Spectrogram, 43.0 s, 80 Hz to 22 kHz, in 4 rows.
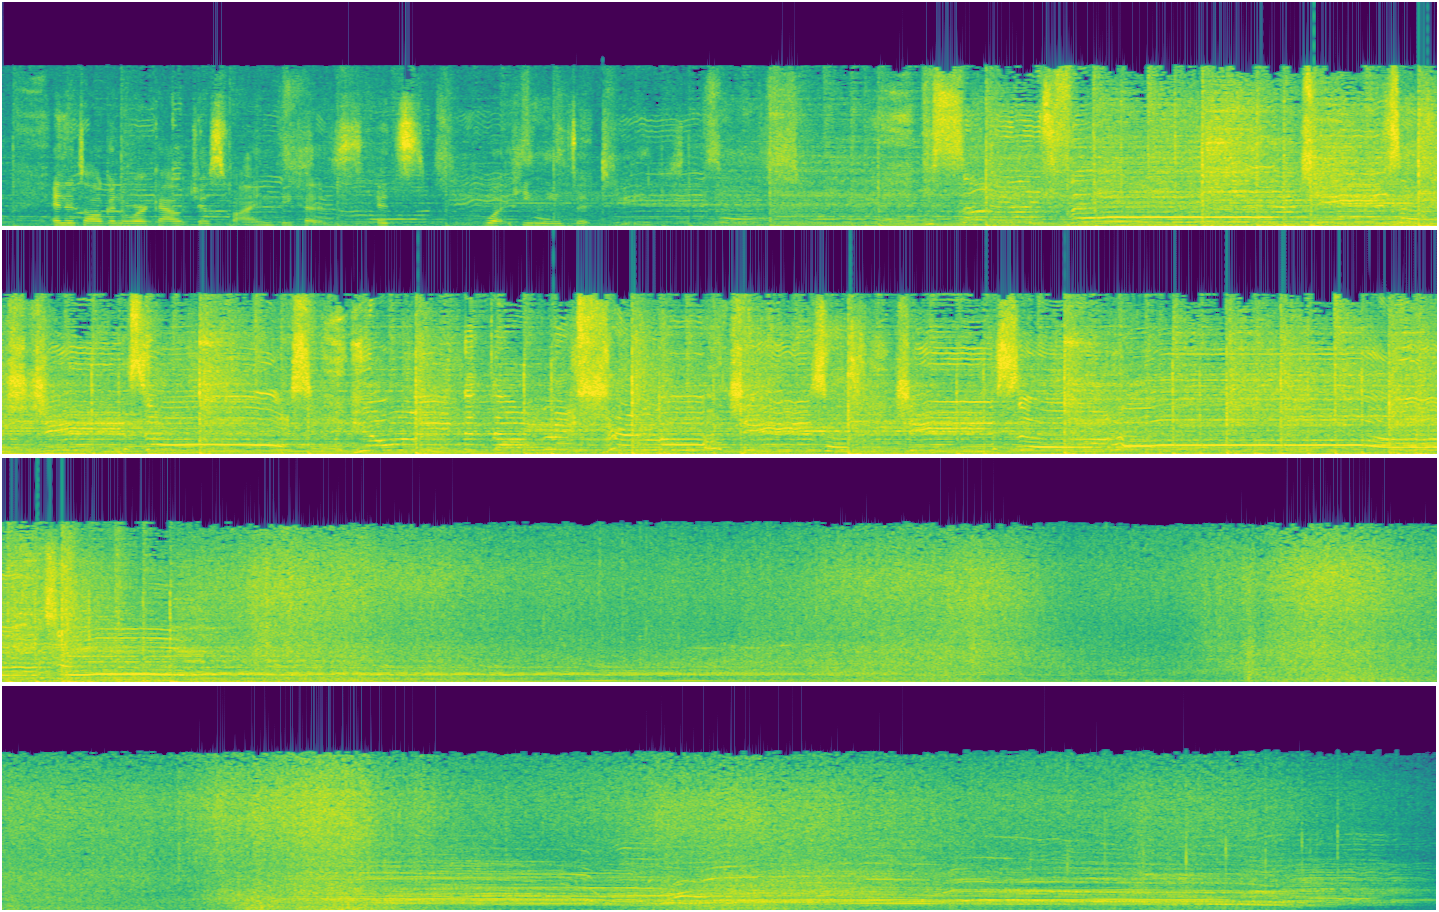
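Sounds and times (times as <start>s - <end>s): surf washing onto beach: 21.6s - 42.0s.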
